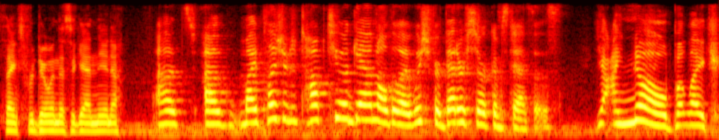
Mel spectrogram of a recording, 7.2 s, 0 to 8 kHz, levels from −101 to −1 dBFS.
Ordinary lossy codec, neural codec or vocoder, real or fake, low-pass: AAC, 48 kbps; none; real; 7.2 kHz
